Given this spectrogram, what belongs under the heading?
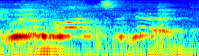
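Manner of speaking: laughing high Really; mock surprise. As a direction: act the customer's amazed doubt. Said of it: "He was like".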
